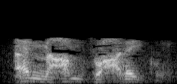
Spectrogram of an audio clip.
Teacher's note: مخرج العين والحاء وسط الحلق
